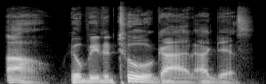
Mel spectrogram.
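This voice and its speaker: Man playing folksy undead president, lively low voice. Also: slow pace, heavily acted. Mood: affable, diplomatic. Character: affable, diplomatic male zombie president. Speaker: actor in an audio drama. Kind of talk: dramatic dialogue acting.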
